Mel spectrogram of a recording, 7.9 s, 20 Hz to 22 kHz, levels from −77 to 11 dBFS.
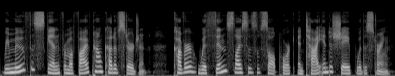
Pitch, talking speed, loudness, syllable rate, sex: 205 Hz, 180 wpm, -18 LUFS, 4.3 syllables/s, female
